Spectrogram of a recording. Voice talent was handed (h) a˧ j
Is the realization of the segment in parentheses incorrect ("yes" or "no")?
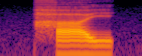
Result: no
